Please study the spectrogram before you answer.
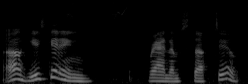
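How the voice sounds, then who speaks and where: A woman's voice: sits low, expressive, a little slow, slight background noise. A woman giving casual, chatty reaction commentary while playing a game, with theatrical asides.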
